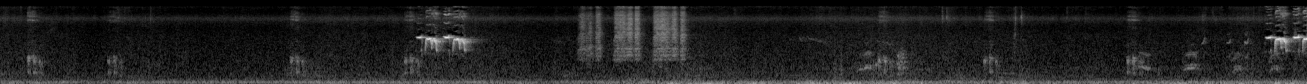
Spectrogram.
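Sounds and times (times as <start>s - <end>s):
birds chirping: 2.8s - 13.0s
bird hissing rattle call: 5.8s - 7.0s.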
